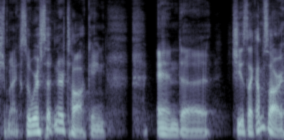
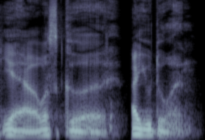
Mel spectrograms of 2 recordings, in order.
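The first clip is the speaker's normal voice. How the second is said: New York vampire voice, lower pitch, slower; 3 semitones lower than usual. Actor describing the vampire character he portrays, doing a new york vampire demeanor. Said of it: "kind of a more like".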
